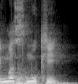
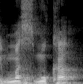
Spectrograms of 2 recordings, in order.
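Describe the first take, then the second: First: Masmuki, ending clearly on a short "i"; masmuki, addressing a woman. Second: Masmuka, ending clearly on a short open "a"; masmuka, addressing a man. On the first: Teacher saying the female form to the class, ending on ki. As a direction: say masmuki with the final "ki" rhyming with "key", not "ka". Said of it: "That is now for anti". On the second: Teacher saying the male form to the class, ending on ka. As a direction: say masmuka with the final "ka" as in "ka", not "ki". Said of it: "who am I speaking to?". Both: Shown as a demonstration.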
